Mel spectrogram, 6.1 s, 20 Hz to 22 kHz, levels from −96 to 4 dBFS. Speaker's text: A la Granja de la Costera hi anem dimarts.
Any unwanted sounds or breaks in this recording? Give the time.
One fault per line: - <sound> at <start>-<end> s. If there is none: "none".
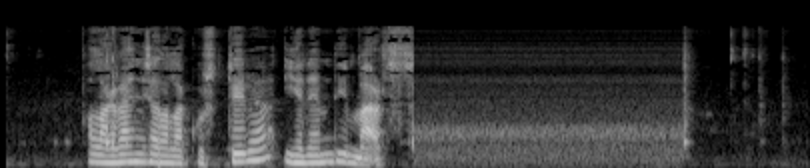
none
